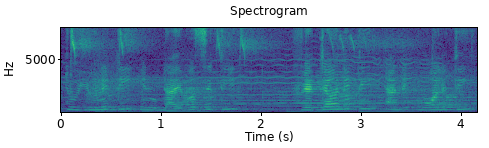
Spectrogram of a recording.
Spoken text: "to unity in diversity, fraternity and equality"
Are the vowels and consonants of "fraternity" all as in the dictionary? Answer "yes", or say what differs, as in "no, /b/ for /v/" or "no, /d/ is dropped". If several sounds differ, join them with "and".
yes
